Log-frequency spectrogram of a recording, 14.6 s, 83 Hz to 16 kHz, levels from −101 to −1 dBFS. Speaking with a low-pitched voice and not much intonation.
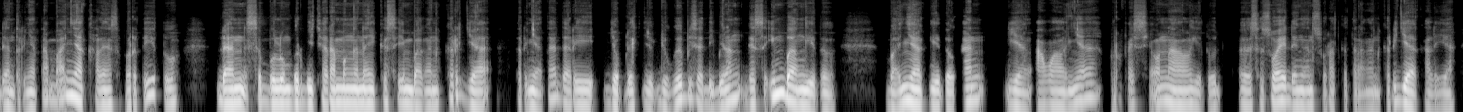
Yes: low, 120 Hz; narrow, 2.3 semitones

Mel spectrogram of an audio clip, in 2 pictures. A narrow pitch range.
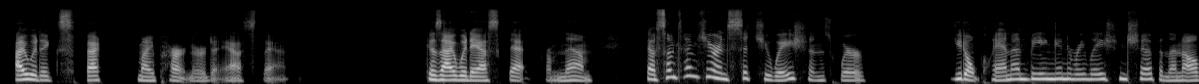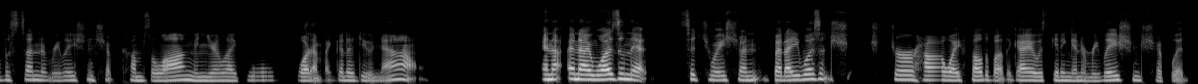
No: average, 4.0 semitones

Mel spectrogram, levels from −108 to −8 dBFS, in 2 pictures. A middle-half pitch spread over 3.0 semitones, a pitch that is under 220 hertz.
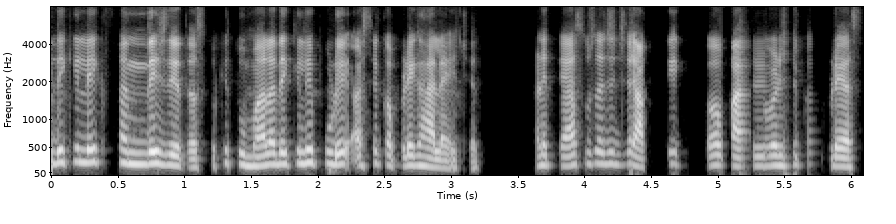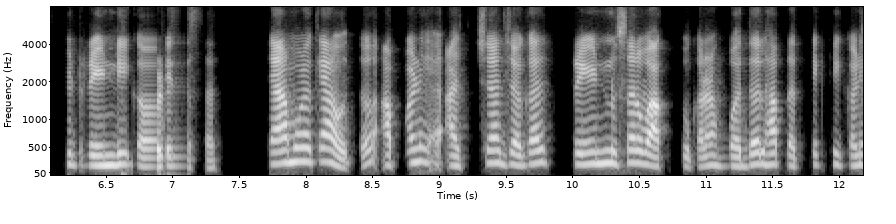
Yes: average, 3.6 semitones; high, 190 Hz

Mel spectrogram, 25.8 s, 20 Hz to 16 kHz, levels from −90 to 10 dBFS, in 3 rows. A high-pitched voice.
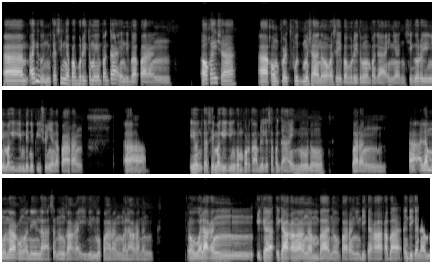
No: low, 110 Hz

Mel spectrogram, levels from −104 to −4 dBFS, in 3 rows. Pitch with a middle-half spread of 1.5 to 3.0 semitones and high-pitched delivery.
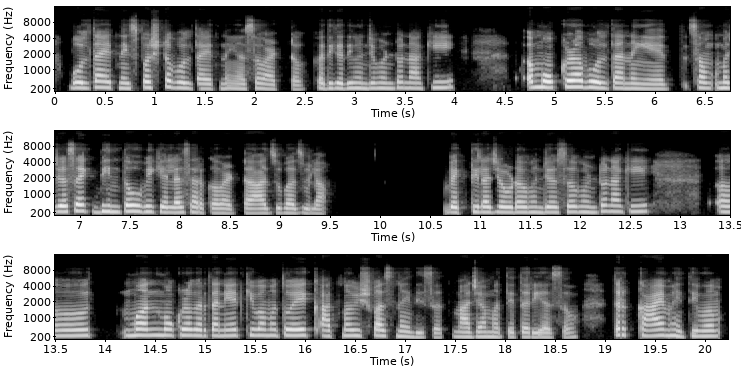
No: average, 3.4 semitones; high, 225 Hz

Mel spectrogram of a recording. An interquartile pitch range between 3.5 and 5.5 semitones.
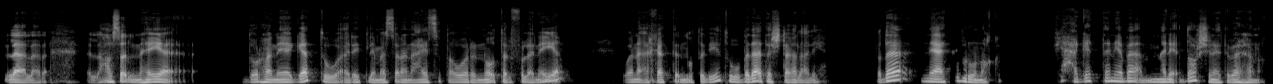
No: average, 2.8 semitones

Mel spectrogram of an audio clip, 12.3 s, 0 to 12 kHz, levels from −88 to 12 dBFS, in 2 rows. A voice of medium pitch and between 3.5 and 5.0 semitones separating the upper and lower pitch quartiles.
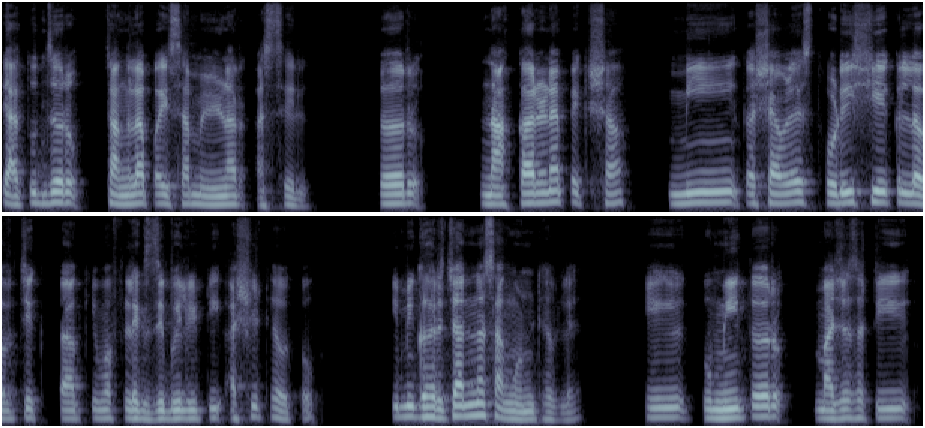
No: medium, 150 Hz; average, 3.1 semitones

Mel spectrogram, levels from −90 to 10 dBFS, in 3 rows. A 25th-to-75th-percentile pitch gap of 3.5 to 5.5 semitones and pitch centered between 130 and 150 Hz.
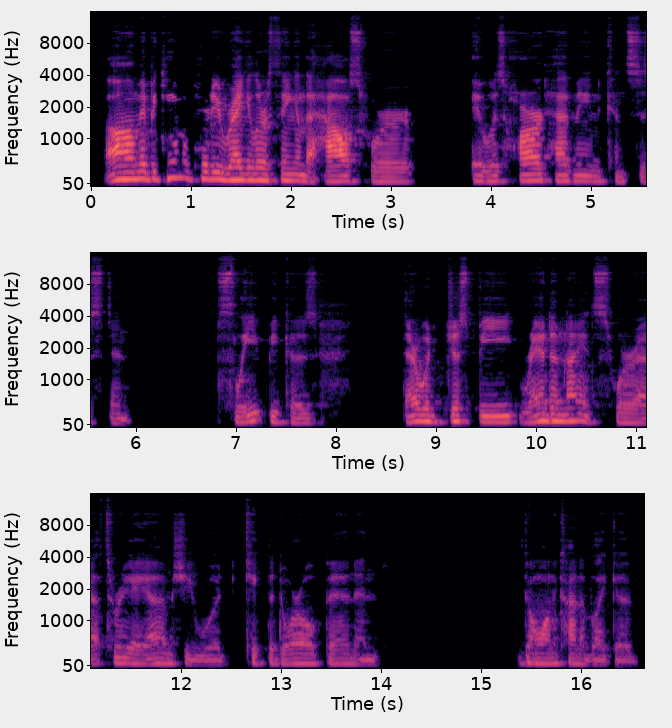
No: average, 4.2 semitones; low, 110 Hz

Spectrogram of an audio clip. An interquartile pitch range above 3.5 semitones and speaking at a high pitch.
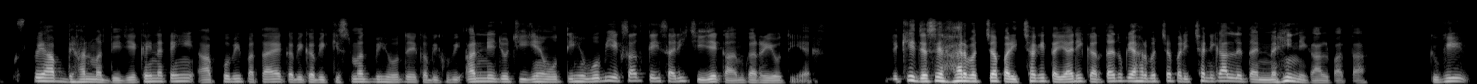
No: average, 4.8 semitones; low, 125 Hz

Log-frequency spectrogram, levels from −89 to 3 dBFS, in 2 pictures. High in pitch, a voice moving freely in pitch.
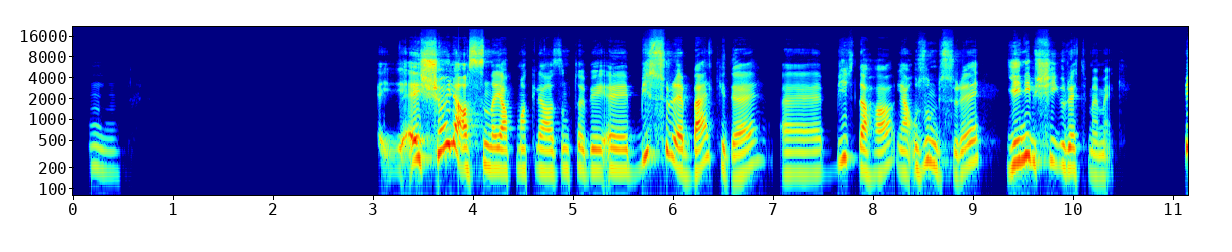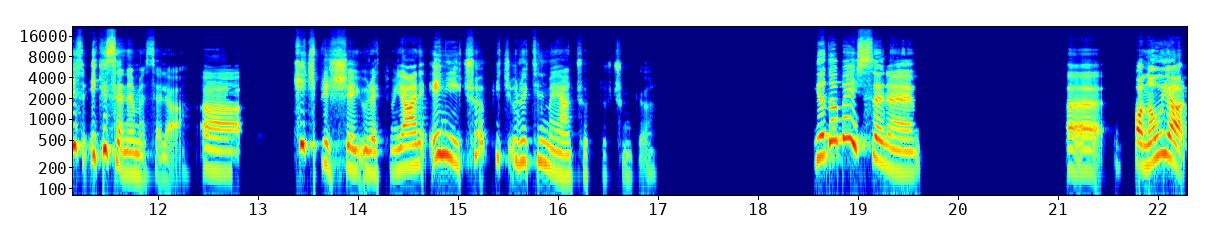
Yes: high, 195 Hz; wide, 6.7 semitones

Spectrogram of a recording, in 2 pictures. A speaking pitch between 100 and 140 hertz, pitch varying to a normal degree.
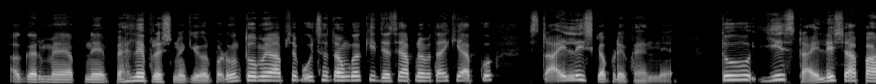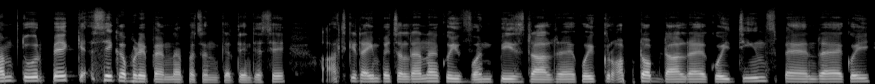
No: low, 135 Hz; wide, 6.7 semitones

